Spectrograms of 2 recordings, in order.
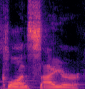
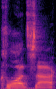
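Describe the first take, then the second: First: The name ends with the sound 'sire'. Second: The name ends with the sound 'sack'. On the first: The speaker calls it right. "It's Claude Sire" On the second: The speaker calls it wrong. "It's not Claude Sack"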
